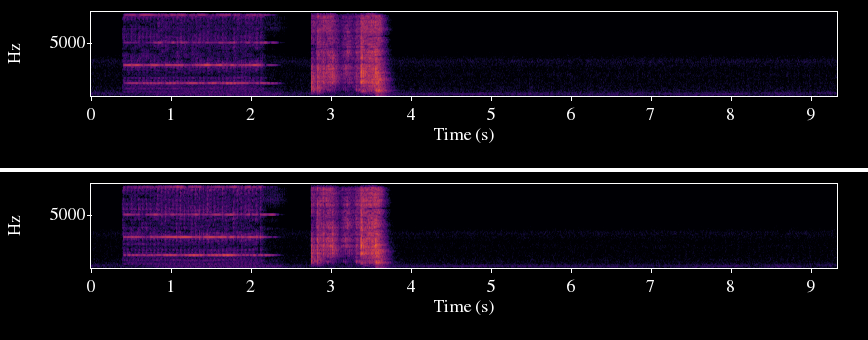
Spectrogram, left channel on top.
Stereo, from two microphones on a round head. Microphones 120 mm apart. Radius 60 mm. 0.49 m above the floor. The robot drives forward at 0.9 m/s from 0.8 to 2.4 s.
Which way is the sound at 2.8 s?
25° right (ahead or behind).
